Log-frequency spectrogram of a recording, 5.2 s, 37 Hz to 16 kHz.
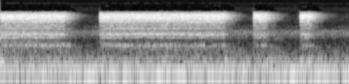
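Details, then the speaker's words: Loud rushing hiss of oxygen flush filling the reservoir bag of an anesthesia machine, pop-off valve closed, during a leak/pressure check with no gauge; oxygen flush. "So we still use the O2 flush, and at this point we would only fill it till it is full, since we don't have a gauge to read."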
